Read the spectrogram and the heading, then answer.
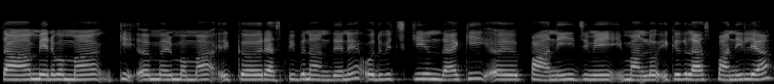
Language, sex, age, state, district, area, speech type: Punjabi, female, 18-30, Punjab, Amritsar, urban, spontaneous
